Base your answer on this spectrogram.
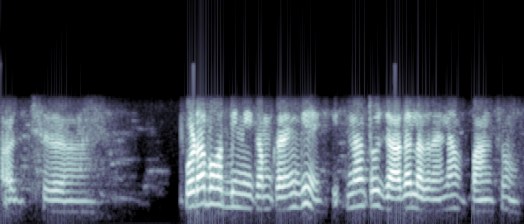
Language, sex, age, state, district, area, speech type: Urdu, female, 18-30, Uttar Pradesh, Balrampur, rural, conversation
